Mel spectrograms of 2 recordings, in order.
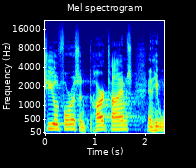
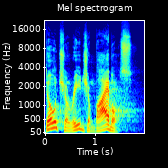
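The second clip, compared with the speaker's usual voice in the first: put-on raised, louder Scottish accent; 4 semitones lower, 5 dB louder than usual. Quoting a man who leaned over his podium after silence, the speaker uses John Mitchell's Scottish accent. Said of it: "say in his Scottish accent".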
